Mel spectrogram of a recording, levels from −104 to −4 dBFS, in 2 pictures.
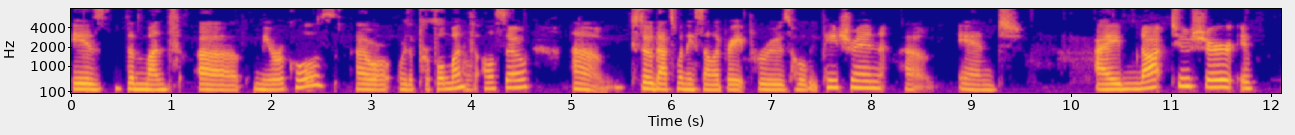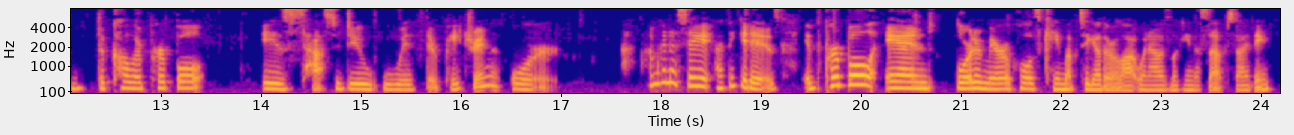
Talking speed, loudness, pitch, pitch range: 165 wpm, -19 LUFS, 200 Hz, 180-245 Hz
